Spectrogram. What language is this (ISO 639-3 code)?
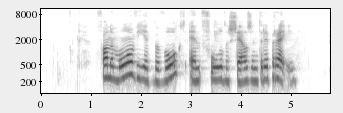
fry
